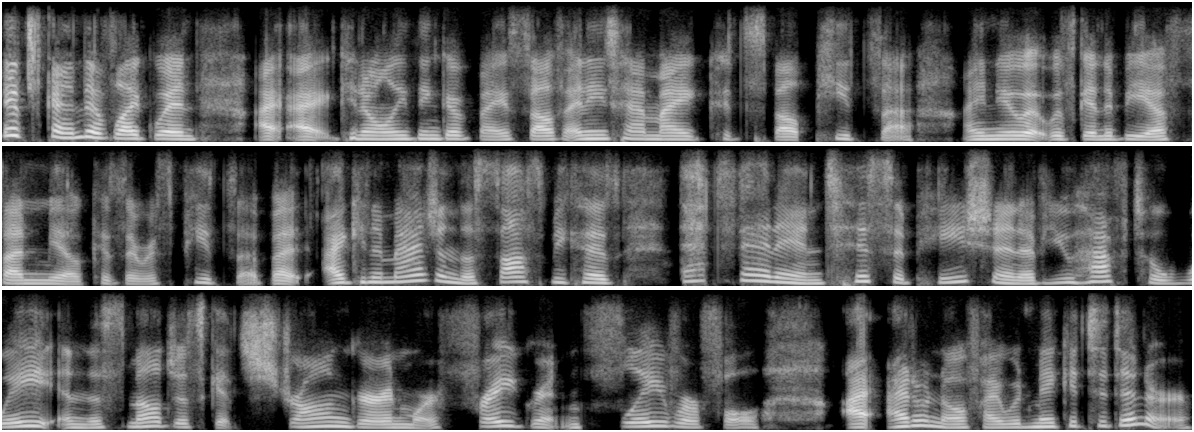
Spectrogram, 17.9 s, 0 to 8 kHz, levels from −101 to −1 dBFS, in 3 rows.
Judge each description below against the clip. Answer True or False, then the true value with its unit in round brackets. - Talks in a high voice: True (205 Hz)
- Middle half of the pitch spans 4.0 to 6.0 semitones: True (5.2 semitones)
